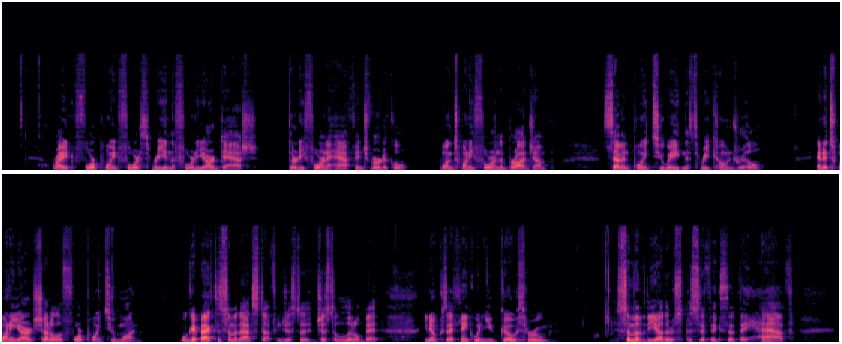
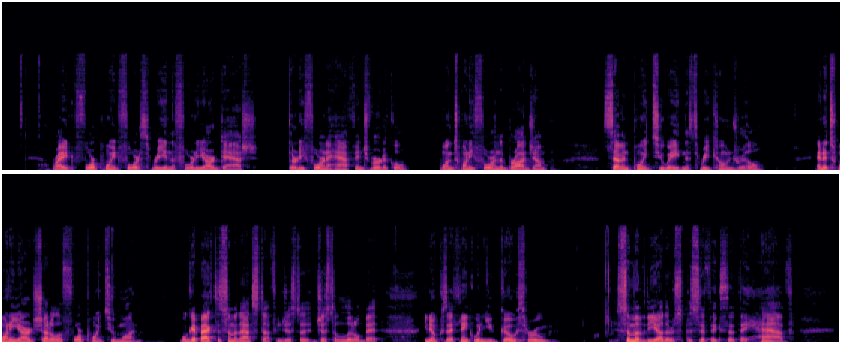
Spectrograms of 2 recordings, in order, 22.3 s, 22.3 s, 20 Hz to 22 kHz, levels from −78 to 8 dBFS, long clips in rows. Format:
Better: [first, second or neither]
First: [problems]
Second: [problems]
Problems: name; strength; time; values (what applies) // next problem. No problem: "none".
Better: second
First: thin; somewhat; fading below 400 Hz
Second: none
